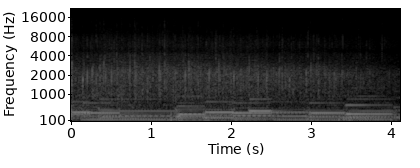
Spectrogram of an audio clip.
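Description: Quiet church keyboard music: soft held chords with the notes moving to new pitches about every half second.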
